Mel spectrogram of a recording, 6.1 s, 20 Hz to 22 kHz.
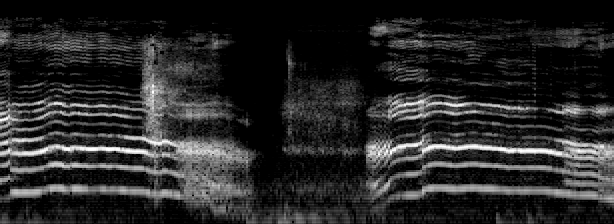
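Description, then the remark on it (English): A loud, ear-splitting shriek wails like a siren from the direction of a lighthouse, heard from about 7 or 8 miles away at the base of a peninsula: two long, sustained piercing cries with rising and bending pitch, broken by a short, rougher, quieter stretch in between. No voices. “But what you do hear when you get maybe, I don't know, 7 or 8 miles away, get to the base of the peninsula, is this loud, ear-splitting shriek that emanates from the direction of the lighthouse.”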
